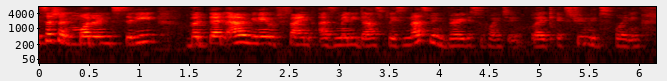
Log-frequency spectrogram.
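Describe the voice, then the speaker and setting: A woman's animated, very fast speech at medium pitch, with ordinary pitch variation, big swings in loudness and noticeable background noise. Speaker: vlogger. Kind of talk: casual vlog monologue.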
